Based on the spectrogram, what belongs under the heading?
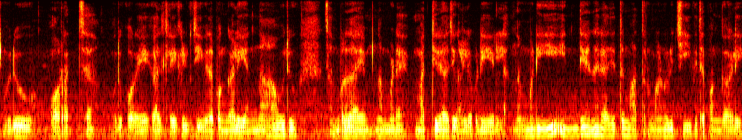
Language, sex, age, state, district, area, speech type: Malayalam, male, 18-30, Kerala, Palakkad, urban, spontaneous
